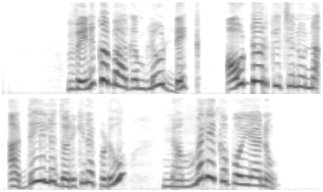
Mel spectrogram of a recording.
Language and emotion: Telugu, surprised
